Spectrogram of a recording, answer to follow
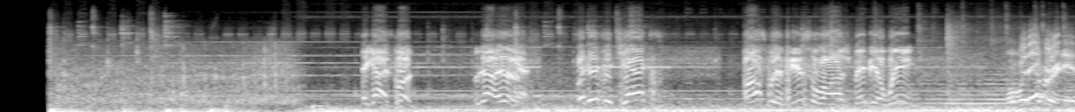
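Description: Silent for the first half second, then background music over a low steady hum, with short indistinct voice-like phrases from about three seconds in.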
